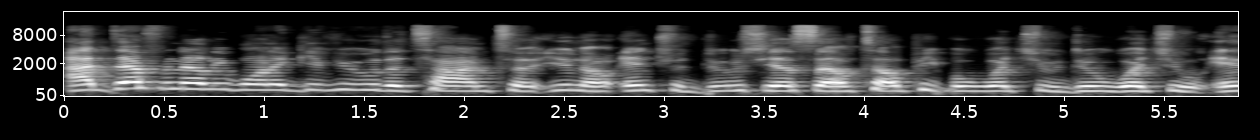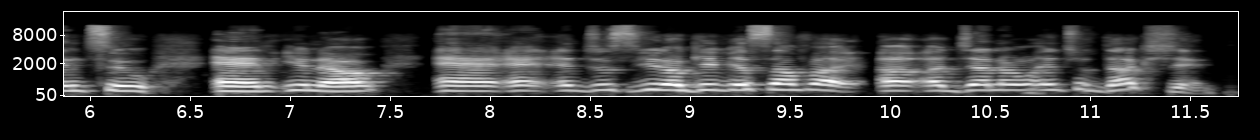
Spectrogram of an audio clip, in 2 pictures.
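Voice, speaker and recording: A man's voice: high voice, fairly even intonation, moderate pace, few pauses. A man hosting a podcast in casual chat, slangy and wordy, often hesitating as he goes. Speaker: podcast host.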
